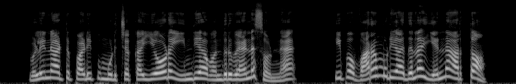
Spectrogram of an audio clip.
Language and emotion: Tamil, angry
